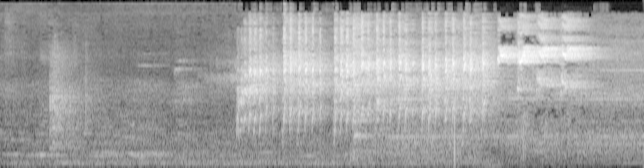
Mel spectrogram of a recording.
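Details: Cucak ijo, the greater green leafbird, singing a song stuffed with imitations: faint notes at first, then dense pulses of fast, harsh high chatter, ending in a thin high whistle.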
